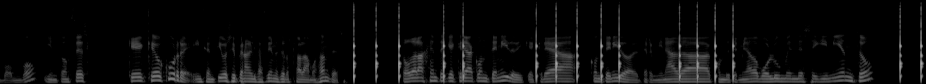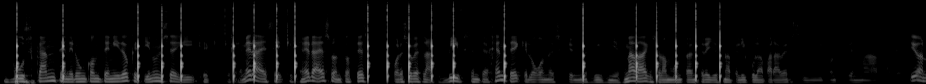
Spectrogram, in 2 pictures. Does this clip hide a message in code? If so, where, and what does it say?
Yes: tap code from 3.5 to 16.5 s, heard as taps on a table, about 5 knocks a second, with speech in Spanish. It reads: MY LOVE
